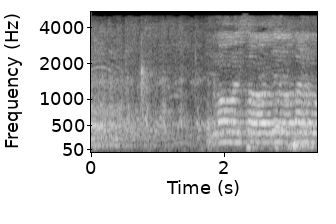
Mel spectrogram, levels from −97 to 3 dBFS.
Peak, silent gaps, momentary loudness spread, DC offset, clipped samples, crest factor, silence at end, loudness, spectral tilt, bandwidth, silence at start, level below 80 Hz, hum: -2 dBFS; none; 15 LU; under 0.1%; under 0.1%; 14 dB; 0 s; -16 LUFS; -7.5 dB/octave; 5.4 kHz; 0 s; -46 dBFS; none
